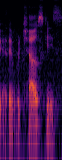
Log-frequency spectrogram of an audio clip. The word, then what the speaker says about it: Wachowski: I'm trying to not be too hopeful, because I don't like the other movies that these directors made, the Wachowskis, or I don't know how to pronounce their name.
